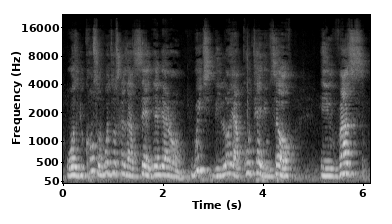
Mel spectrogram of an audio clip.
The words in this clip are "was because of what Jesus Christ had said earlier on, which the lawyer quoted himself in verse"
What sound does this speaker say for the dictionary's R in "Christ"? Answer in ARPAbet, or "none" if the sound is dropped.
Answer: none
